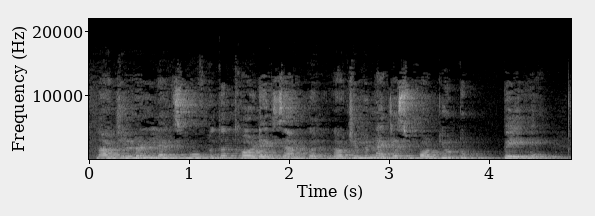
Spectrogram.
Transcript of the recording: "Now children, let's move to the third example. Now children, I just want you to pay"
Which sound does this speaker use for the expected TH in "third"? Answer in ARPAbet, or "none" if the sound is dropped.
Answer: T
